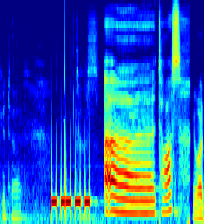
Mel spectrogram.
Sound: device beeps

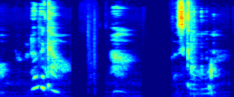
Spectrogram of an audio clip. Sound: gasp

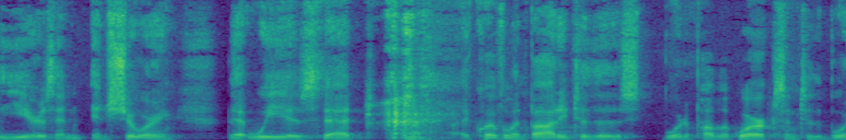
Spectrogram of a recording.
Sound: cough

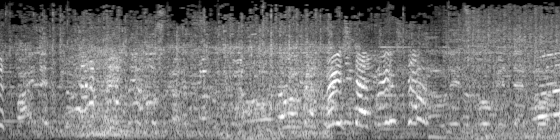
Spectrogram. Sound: laughs

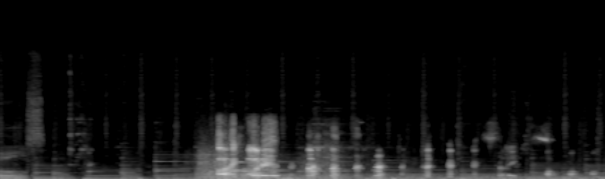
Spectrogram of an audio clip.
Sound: laughter

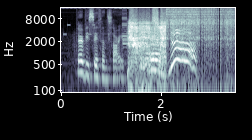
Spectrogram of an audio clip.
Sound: abrupt shrieking; growls in frustration

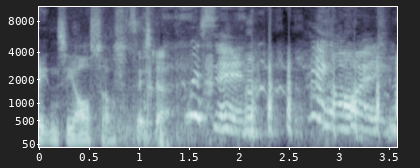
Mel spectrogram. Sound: laughing; all laughing

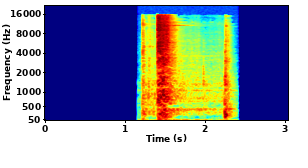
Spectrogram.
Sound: sound of toaster

